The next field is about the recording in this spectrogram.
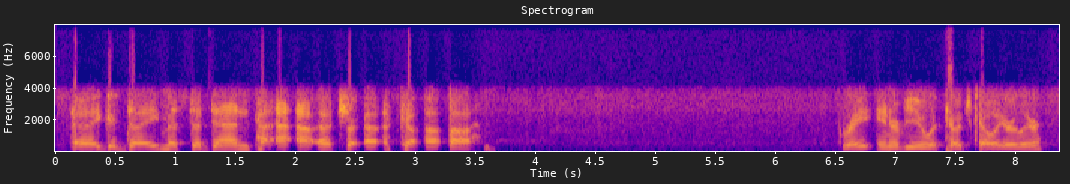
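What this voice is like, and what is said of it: Good put-on accent. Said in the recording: “It's a good accent”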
